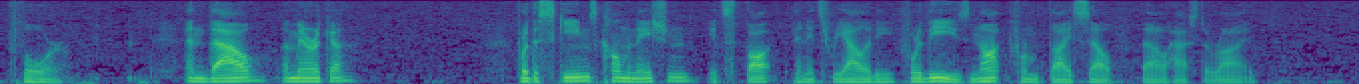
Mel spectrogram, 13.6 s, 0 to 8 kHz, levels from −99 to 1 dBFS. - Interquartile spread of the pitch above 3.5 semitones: Yes, average, 4.5 semitones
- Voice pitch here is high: No, low, 100 Hz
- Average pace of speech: No, slow, 95 wpm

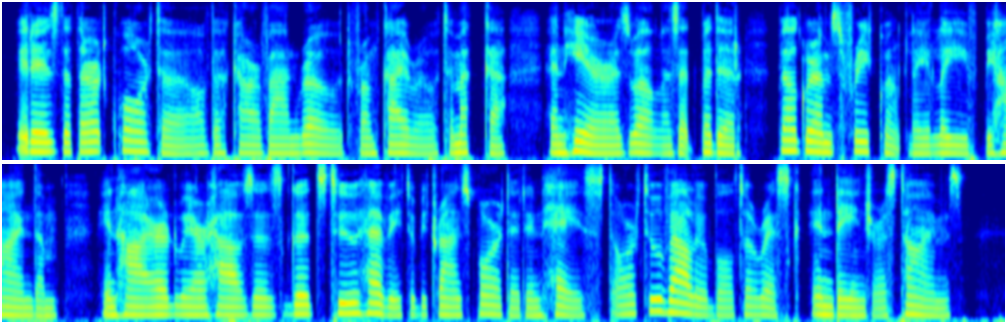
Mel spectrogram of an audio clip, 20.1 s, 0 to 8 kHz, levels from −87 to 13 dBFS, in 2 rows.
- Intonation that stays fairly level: Yes, narrow, 2.2 semitones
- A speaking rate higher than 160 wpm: No, slow, 135 wpm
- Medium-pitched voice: Yes, medium, 155 Hz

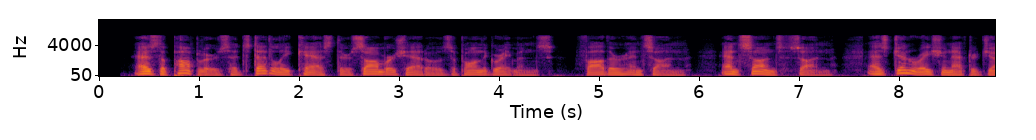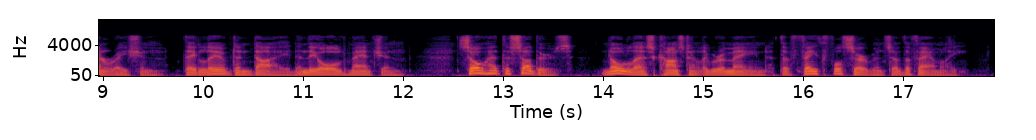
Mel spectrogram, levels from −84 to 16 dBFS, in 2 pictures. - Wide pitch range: No, average, 4.8 semitones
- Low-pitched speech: Yes, very low, 95 Hz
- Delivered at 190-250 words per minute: No, average, 145 wpm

